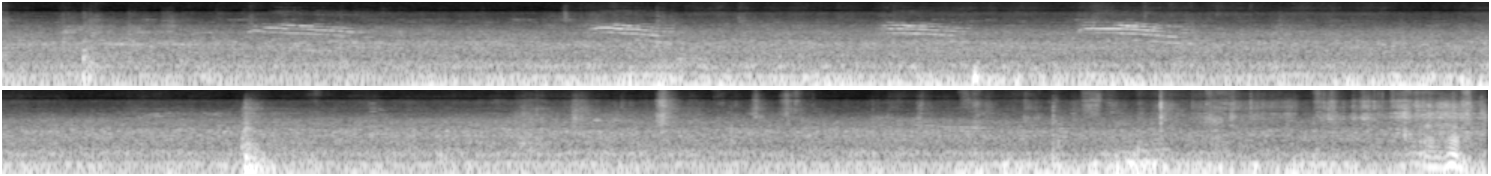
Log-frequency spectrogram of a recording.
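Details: Motherless stray kitten Geumdong-i gives four clear high meows, each a sliding downward whine repeated about every two seconds, then falls quiet while low traffic rumble and occasional clicks continue.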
